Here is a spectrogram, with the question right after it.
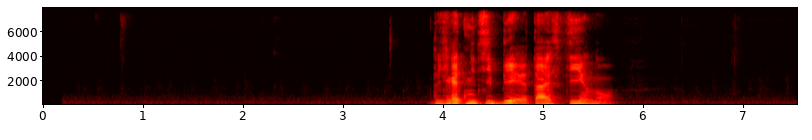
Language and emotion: Russian, angry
